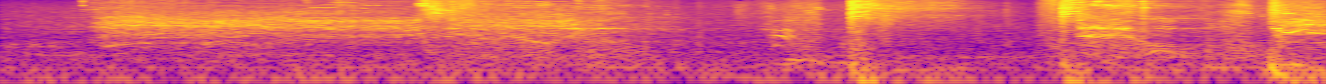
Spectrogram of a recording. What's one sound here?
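Blows land with sharp, heavy thuds during a fight.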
